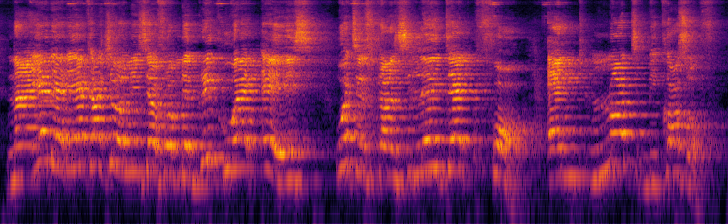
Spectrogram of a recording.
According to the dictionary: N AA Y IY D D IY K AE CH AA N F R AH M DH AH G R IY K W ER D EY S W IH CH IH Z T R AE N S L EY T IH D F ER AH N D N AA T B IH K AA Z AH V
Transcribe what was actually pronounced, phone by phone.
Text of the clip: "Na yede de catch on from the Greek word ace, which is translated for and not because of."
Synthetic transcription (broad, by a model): N AA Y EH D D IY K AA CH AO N F R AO M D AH G R IY K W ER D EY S W IH CH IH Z T R AE N S L EY T IH D F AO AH N N AA T B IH K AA S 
